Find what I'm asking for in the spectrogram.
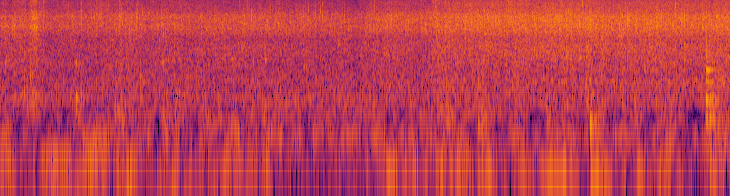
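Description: Cabbage stir-frying in a wok with salt for mee goreng gives a steady, close sizzle and crackle, with stirring scrapes throughout and growing slightly louder toward the end.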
